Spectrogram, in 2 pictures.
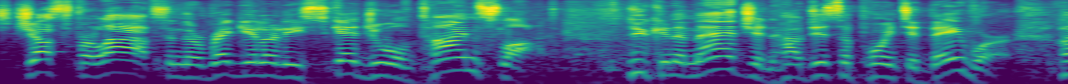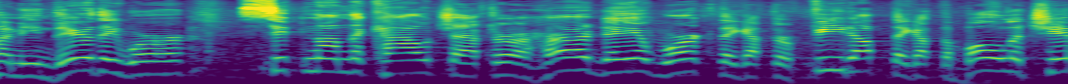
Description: A man speaks outdoors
